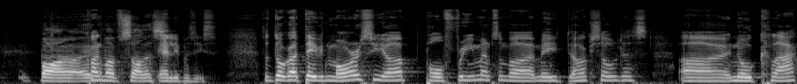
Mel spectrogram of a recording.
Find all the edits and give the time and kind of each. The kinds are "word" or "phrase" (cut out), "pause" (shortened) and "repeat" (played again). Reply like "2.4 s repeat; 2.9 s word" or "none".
1.0 s word; 4.9 s word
